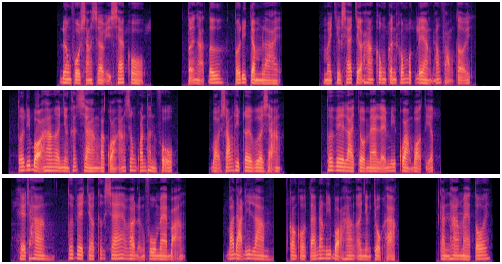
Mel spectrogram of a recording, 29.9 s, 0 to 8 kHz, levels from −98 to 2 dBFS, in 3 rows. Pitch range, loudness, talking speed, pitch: 105-125 Hz, -22 LUFS, 180 wpm, 115 Hz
